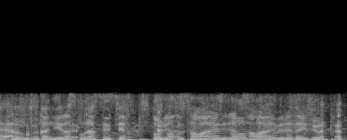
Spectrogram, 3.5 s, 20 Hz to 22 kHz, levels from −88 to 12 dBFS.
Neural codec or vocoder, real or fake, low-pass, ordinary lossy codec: none; real; 7.2 kHz; none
